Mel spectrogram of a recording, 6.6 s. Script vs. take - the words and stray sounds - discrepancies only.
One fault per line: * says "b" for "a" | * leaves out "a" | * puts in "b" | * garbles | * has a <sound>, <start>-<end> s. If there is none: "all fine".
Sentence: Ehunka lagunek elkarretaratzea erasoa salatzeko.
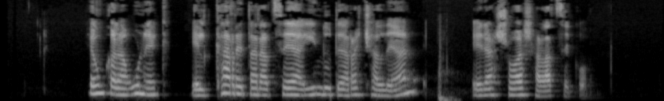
* puts in "egin dute arratsaldean"
* has a thud, 4.4-4.6 s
